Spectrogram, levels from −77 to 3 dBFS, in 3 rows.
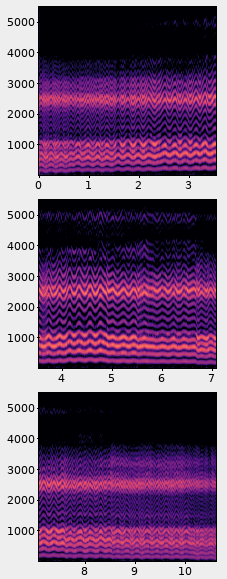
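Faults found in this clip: Nothing to flag on this music clip; listened through and it holds up fine with no issues to log.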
